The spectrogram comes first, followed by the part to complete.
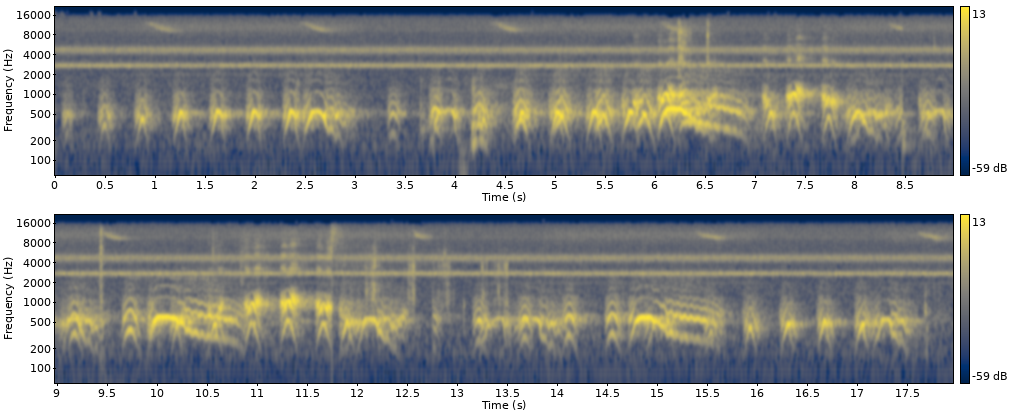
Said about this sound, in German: jetzt viel Spaß beim Streifenkauz. Wir hören mal gemeinsam rein.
